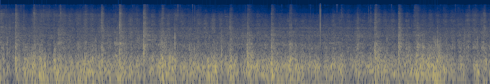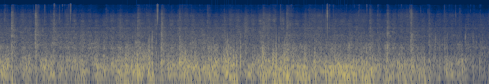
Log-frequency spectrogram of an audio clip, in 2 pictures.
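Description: Railway carriage running along the line, heard from the carriage window: a steady rumble of wheels on rail with frequent clicks over the rail joints, fading away near the end.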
